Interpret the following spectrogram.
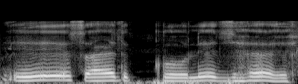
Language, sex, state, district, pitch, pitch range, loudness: Hindi, male, Jharkhand, Deoghar, 175 Hz, 160-180 Hz, -12 LUFS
